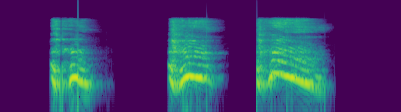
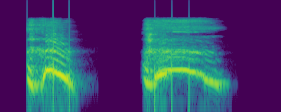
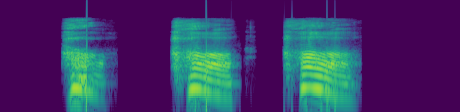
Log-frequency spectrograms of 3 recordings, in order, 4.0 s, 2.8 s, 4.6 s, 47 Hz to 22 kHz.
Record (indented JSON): {
  "three_cough_length": "4.0 s",
  "three_cough_amplitude": 29727,
  "three_cough_signal_mean_std_ratio": 0.52,
  "cough_length": "2.8 s",
  "cough_amplitude": 29040,
  "cough_signal_mean_std_ratio": 0.62,
  "exhalation_length": "4.6 s",
  "exhalation_amplitude": 29711,
  "exhalation_signal_mean_std_ratio": 0.44,
  "survey_phase": "beta (2021-08-13 to 2022-03-07)",
  "age": "65+",
  "gender": "Male",
  "wearing_mask": "No",
  "symptom_none": true,
  "smoker_status": "Ex-smoker",
  "respiratory_condition_asthma": false,
  "respiratory_condition_other": false,
  "recruitment_source": "REACT",
  "submission_delay": "2 days",
  "covid_test_result": "Negative",
  "covid_test_method": "RT-qPCR"
}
